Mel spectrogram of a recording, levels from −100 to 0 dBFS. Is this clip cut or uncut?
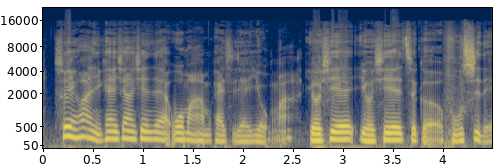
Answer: cut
